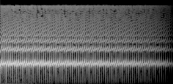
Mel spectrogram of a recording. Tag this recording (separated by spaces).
laser beam cartoon video-game nintendo gun shooting shoot spaceship shot videogame games game 8bit arcade retro weapon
